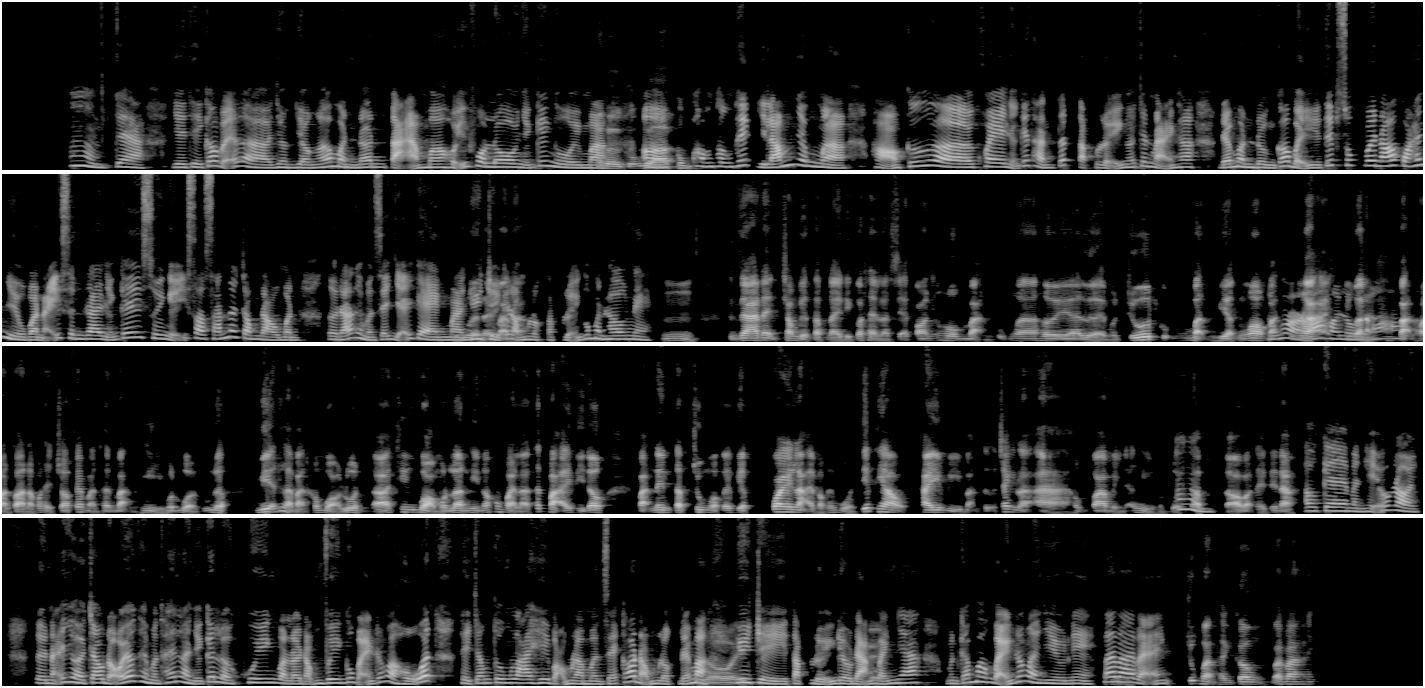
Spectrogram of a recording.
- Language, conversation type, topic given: Vietnamese, advice, Làm sao tôi có thể tìm động lực để bắt đầu tập luyện đều đặn?
- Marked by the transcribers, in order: tapping; in English: "follow"; laughing while speaking: "Ừ"; other background noise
